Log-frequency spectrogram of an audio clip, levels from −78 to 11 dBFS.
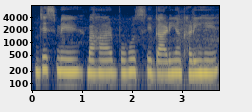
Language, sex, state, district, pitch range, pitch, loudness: Hindi, female, Madhya Pradesh, Bhopal, 185-195 Hz, 190 Hz, -17 LUFS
